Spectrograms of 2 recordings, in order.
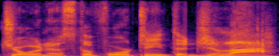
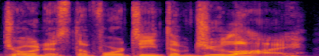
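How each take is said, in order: First: It is said in a formal announcer voice. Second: It is said in a relaxed, casual voice. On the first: The speaker calls it wrong. "you can't have like your official radio voice like" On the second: The speaker calls it right. "You got to be like"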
